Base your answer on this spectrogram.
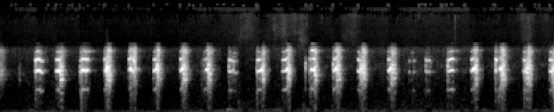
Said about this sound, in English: You take that same call, slow it down, and or make it into real turkey rhythm.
